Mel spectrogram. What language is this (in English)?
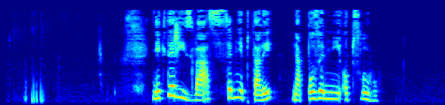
Czech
